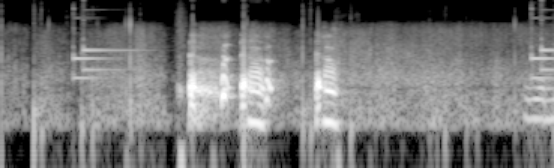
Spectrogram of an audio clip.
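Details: Three or four short, loud coughs in quick succession from a girl who says she is still sick, recorded while gaming, over faint game sounds and chimes.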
